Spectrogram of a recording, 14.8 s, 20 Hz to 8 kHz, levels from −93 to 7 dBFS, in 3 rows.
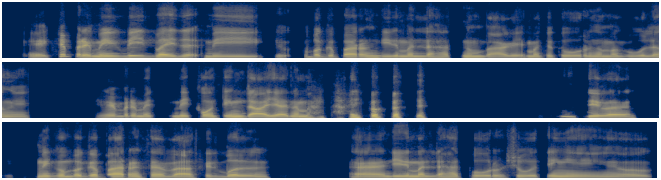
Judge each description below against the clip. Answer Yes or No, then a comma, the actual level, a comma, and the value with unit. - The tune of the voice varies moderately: No, narrow, 2.3 semitones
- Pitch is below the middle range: Yes, low, 115 Hz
